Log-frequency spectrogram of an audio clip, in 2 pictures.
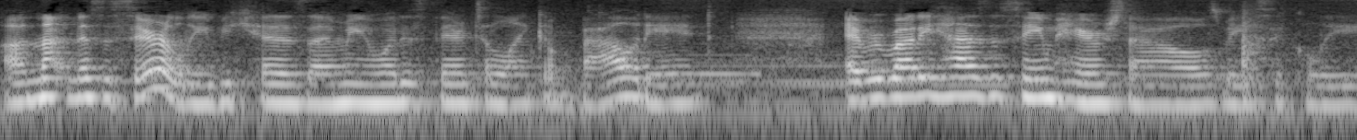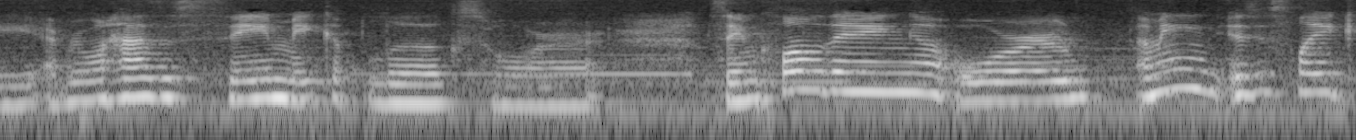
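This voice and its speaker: With music in the background and audible room echo, a woman with an American accent talks at a moderate pace with ordinary pitch variation. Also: medium pitch for a woman. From US South, rural. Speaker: vlogger. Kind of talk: casual talk to camera.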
